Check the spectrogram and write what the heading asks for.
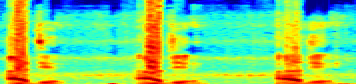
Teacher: আমরা গত ক্লাসে বলেছিলাম বা যেমন কলকলা হয়, যেমন আমরা এখানে দেখেছিলাম লিজিবে, ঠিক একইভাবে জিমের উপরে যদি সাকিন থাকে সেই সাকিনটাকে আমরা কলকলা করতে হবে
